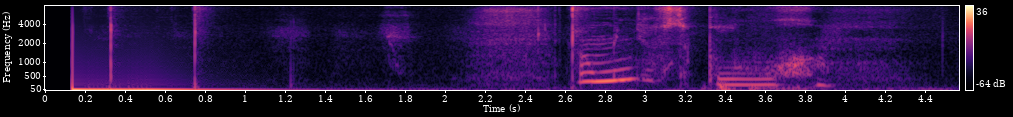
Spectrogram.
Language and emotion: Russian, sad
